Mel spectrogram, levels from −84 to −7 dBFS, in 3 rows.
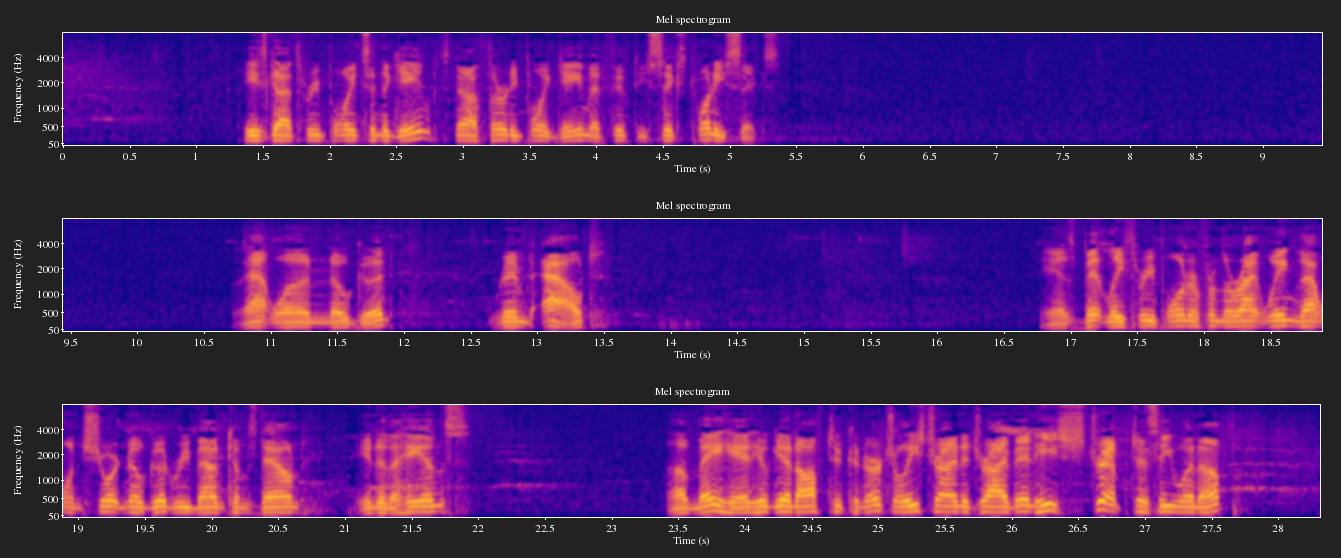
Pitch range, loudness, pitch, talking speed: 110-145 Hz, -22 LUFS, 135 Hz, 125 wpm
